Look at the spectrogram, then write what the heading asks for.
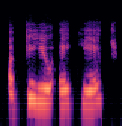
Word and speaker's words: Tuatha: By the way, it's spelled Tuath. I listened to lots of Celtic the recordings. The th is silent. Yeah, so it's Tua, and you stop there.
